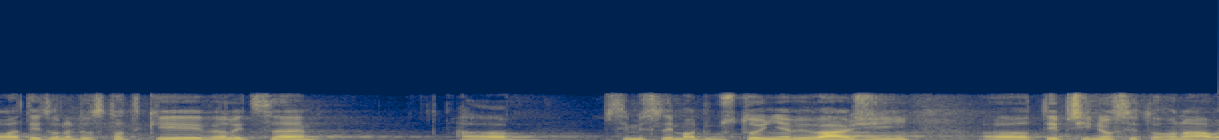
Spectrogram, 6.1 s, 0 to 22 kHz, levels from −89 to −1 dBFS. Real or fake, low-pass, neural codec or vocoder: real; 7.2 kHz; none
